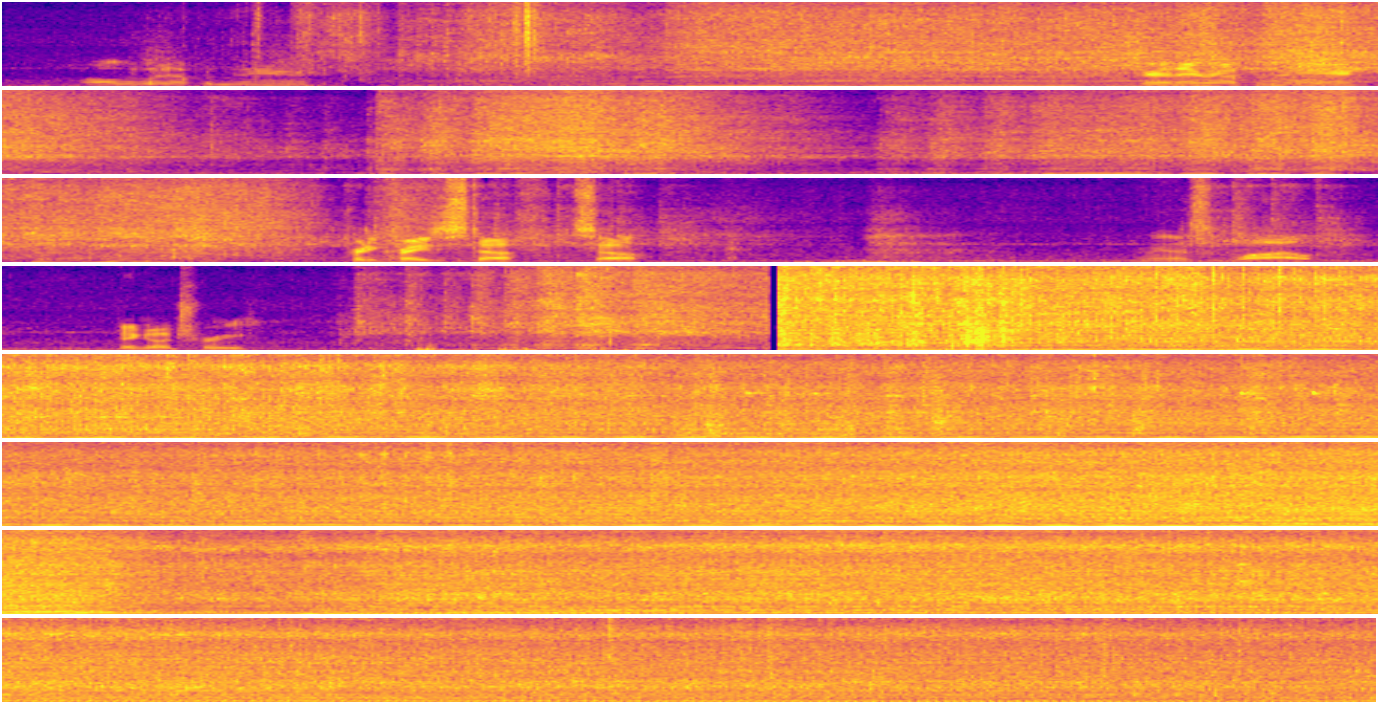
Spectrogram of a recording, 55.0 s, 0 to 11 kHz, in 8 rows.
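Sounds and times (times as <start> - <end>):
large engine running: 2.0 - 12.9, 24.4 - 55.0.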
